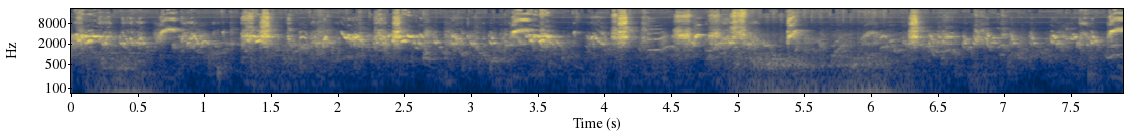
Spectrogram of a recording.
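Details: Several young parrot chicks squawking together: rough, buzzy, high chatter running steadily throughout, dotted with sharper peeps and occasional dull bumps.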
